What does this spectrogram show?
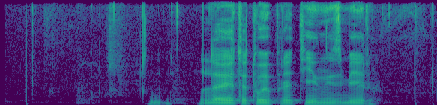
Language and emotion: Russian, neutral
